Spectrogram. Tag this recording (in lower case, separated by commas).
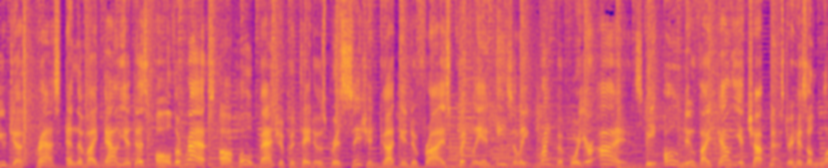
speech, music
